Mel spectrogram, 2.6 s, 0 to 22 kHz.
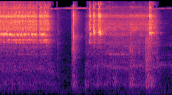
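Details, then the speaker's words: Sony SL-HFR70 Betamax VCR with optional HiFi processor; complaint was an unclear image, with dirty heads suspected. High whirring of motor and loading gear, then clean clicks and short whirs as it threads: a normal, healthy tape transport. "That sounded healthy. Let's just pop the top off it and see if it's dirty heads."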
